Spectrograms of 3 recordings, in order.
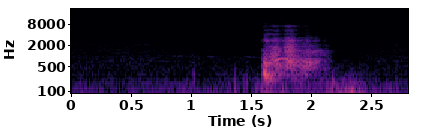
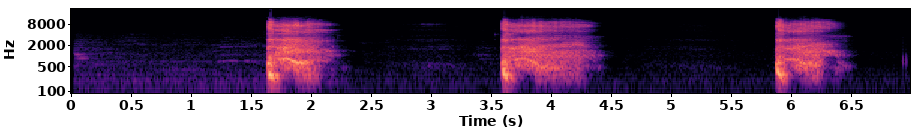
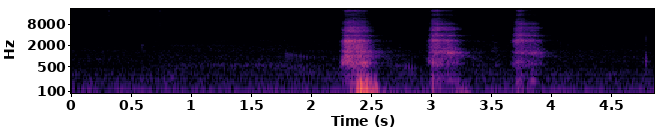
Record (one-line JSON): {"cough_length": "2.8 s", "cough_amplitude": 1670, "cough_signal_mean_std_ratio": 0.44, "three_cough_length": "7.0 s", "three_cough_amplitude": 28239, "three_cough_signal_mean_std_ratio": 0.35, "exhalation_length": "4.9 s", "exhalation_amplitude": 3131, "exhalation_signal_mean_std_ratio": 0.27, "survey_phase": "beta (2021-08-13 to 2022-03-07)", "age": "45-64", "gender": "Female", "wearing_mask": "No", "symptom_cough_any": true, "symptom_runny_or_blocked_nose": true, "symptom_fatigue": true, "symptom_headache": true, "smoker_status": "Ex-smoker", "respiratory_condition_asthma": true, "respiratory_condition_other": false, "recruitment_source": "Test and Trace", "submission_delay": "2 days", "covid_test_result": "Positive", "covid_test_method": "LFT"}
